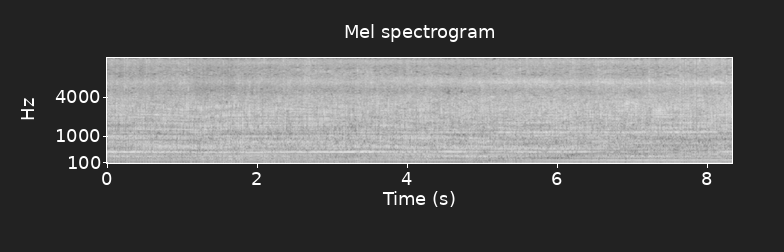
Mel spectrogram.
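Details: Superhawk (American) pulse-jet fogging machine after starting (lever up, fuel pressed, starter pumped); loud steady roaring drone with a fixed buzzing tone throughout; firing cleanly, normal running.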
